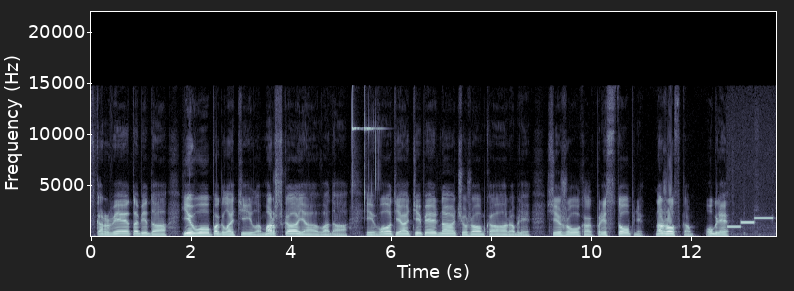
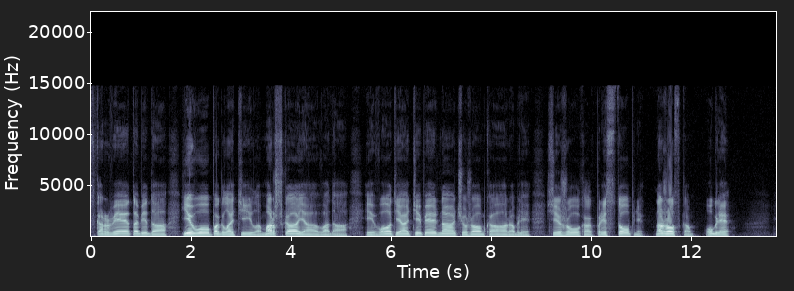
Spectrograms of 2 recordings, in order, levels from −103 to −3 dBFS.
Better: second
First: clattering dishes; noticeable; at 5 s; peak 5 dB below the speech // phone ringing; loud; at 13 s; peak level with the speech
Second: none

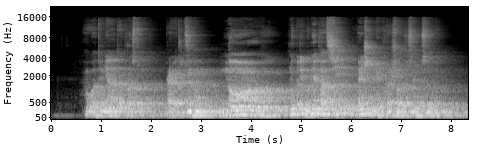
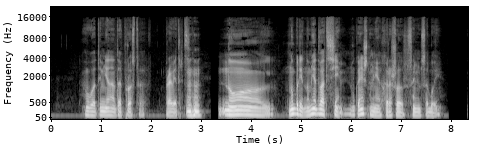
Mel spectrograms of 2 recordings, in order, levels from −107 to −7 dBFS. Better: second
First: off-mic speech; far // room echo; noticeable; dies away in 2.5 s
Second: none

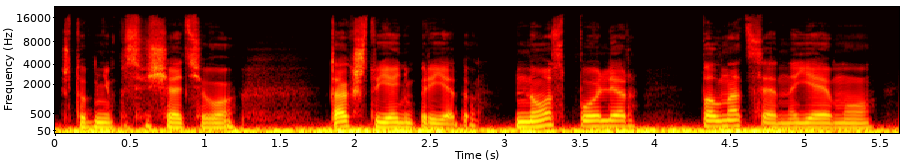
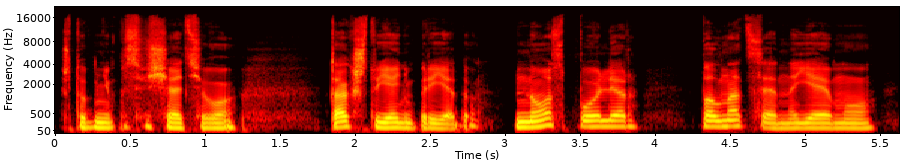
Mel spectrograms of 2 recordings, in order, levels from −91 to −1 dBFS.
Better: second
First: low rumble; faint; throughout; 25 dB below the speech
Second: none

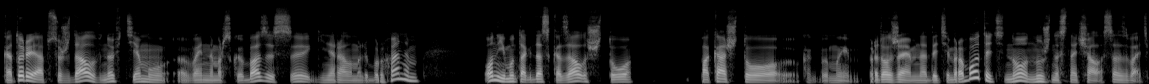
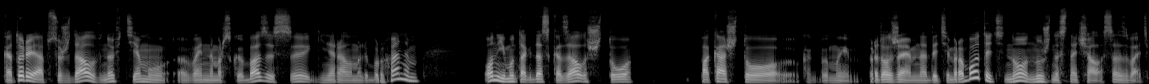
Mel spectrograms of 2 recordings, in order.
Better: neither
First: none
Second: none

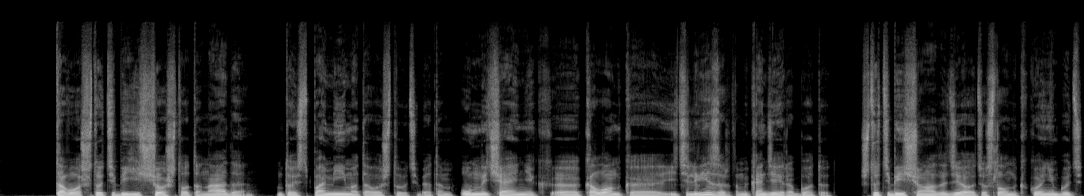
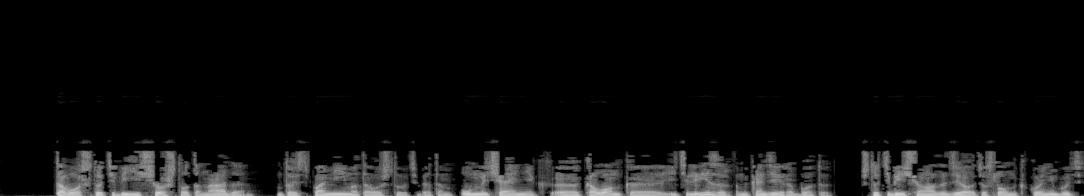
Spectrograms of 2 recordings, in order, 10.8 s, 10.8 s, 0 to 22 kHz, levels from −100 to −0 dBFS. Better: first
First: none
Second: garbled, watery; badly; nothing above 5 kHz

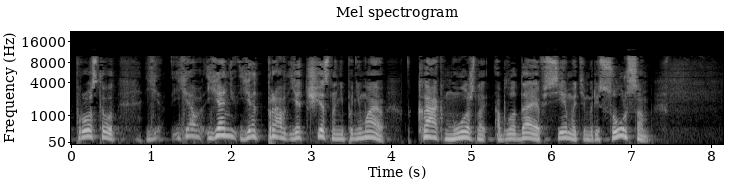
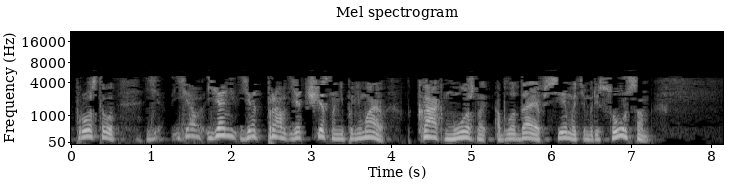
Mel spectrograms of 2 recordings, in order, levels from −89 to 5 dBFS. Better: first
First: garbled, watery; slightly; nothing above 9 kHz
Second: garbled, watery; badly; nothing above 4.5 kHz

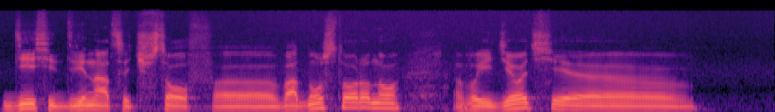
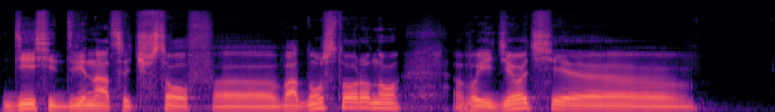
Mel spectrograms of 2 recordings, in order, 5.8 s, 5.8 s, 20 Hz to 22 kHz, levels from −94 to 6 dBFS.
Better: second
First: hiss; faint; throughout; 25 dB below the speech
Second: none

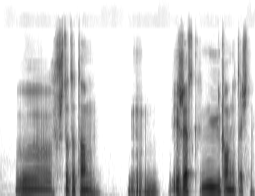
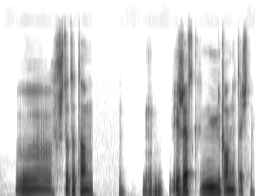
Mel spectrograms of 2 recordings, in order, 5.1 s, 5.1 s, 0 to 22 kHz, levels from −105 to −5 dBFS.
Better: first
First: none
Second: audio freezing; at 2 s for 0.5 s

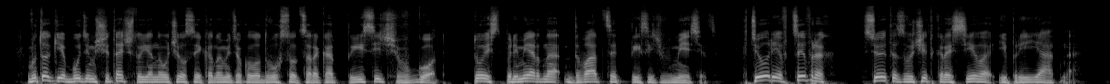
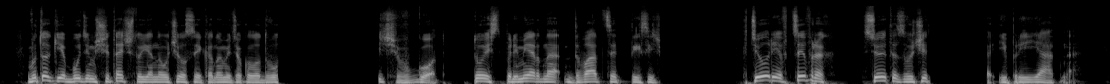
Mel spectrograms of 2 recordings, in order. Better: first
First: none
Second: audio cutting out; at 3 s for 1 s, at 6.5 s for 0.5 s and at 9.5 s for 0.5 s

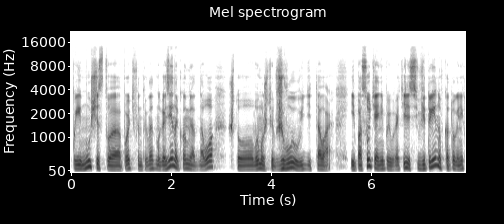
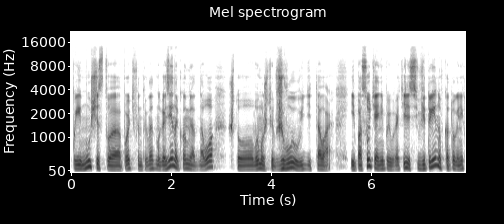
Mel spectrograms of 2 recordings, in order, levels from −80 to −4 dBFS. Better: neither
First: none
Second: none

